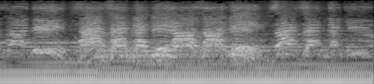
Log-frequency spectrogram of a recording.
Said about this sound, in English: There are young Iranian women and girls burning their headscarves in public, chopping off their hair, with crowds around them chanting, "Death to the dictator," shouting, "Women, freedom, life."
